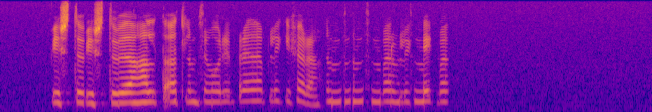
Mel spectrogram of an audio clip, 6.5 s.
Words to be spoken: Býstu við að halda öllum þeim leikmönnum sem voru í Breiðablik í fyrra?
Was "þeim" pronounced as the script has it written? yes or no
no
